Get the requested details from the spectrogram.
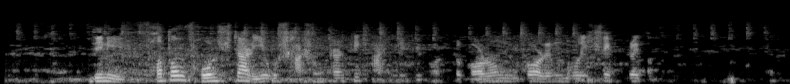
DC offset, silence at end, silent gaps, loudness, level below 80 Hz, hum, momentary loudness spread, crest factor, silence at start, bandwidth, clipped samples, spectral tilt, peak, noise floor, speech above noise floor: under 0.1%; 0.15 s; none; -23 LUFS; -62 dBFS; none; 19 LU; 22 dB; 0.1 s; 7.8 kHz; under 0.1%; -5.5 dB/octave; -2 dBFS; -48 dBFS; 25 dB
